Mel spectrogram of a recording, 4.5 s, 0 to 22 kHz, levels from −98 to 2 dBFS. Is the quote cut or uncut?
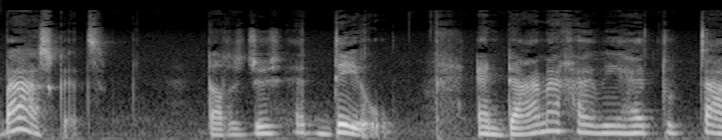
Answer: uncut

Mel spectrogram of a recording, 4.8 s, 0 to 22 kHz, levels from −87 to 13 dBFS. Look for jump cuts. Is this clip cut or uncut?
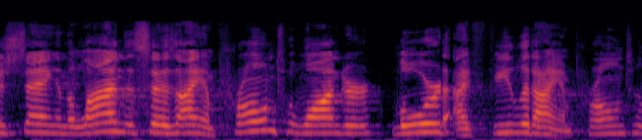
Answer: cut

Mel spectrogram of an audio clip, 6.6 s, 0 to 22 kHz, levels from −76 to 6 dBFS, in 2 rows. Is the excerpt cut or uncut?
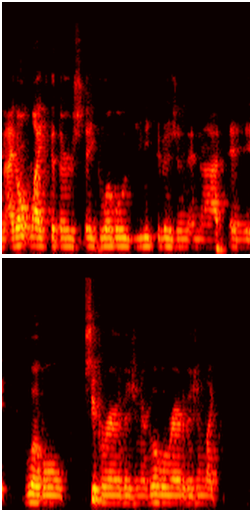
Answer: cut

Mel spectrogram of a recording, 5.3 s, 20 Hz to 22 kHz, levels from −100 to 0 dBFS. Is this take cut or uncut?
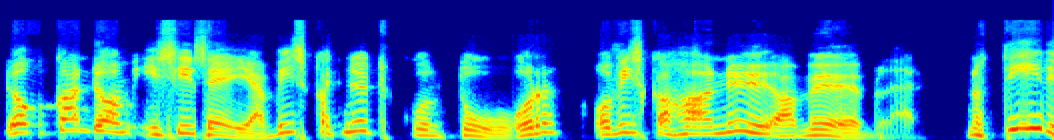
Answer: cut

